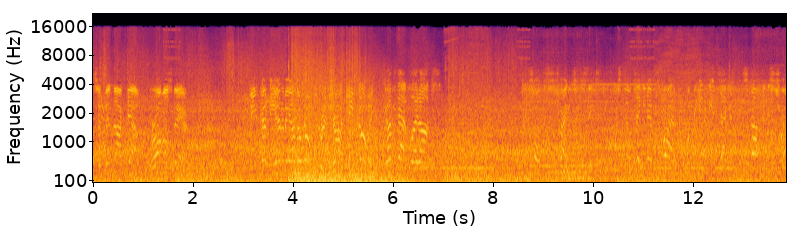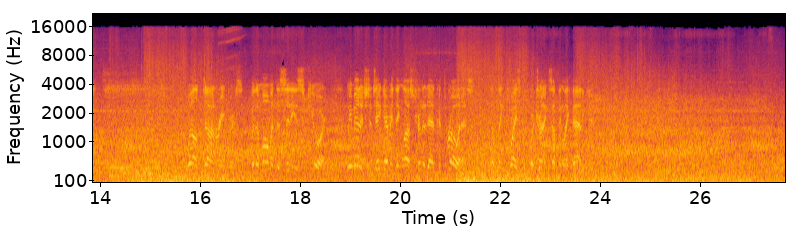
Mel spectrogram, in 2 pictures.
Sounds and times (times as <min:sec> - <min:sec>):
Speech: 0:15.8 - 0:23.8.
